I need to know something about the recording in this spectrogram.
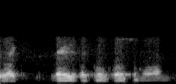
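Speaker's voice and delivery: ordinary talk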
